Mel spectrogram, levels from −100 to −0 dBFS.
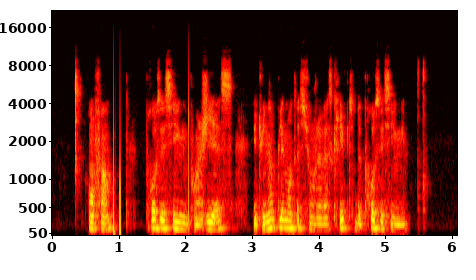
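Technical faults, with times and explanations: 0.93–1.05 s, loud pop: a double pop, around 20 dB above the speech, which carries on underneath. This is likely an electrical pulse from a switch, plug or static.
2.05–2.08 s, loud pop: a single sharp thump of similar level, again with the speech uninterrupted, unlike a dropout or edit click.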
